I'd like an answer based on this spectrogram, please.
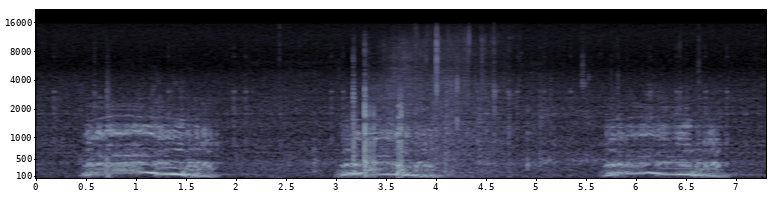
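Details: A Kalahari lion at Piper Pan, filmed from a camper, roars in deep, rumbling bursts, each over a second long, with pauses between.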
